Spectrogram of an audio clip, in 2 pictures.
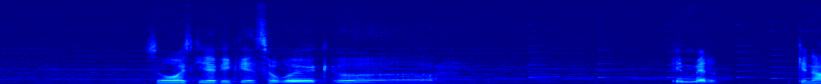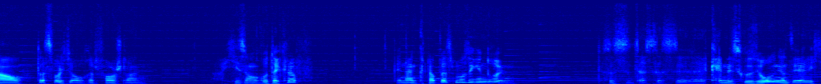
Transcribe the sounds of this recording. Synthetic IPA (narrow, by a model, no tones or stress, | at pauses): z̥oːɛsɡ̥eːtd̥eːɐveːkv̥iːdɐt͡suʁʏkʰʔɛː | ʔɪmːɛt | ɡ̥ənaʊd̥asv̥ɔltɪçaʊxɡ̥ʁaːdə̥foːɐʃlaːɡŋ̩ | ʔaːbɐhiːɐɪsnɔχnʁoːtɐkʰnɔpp͡f | vɛndaːɪnkʰnɔp͡fɪstmʊs̬ɪçiːndʁʏkŋ̩ | d̥ḁsɪsd̥asɪskʰaɪnədɪskʊs̬joːnɡansʔeːɐlɪç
